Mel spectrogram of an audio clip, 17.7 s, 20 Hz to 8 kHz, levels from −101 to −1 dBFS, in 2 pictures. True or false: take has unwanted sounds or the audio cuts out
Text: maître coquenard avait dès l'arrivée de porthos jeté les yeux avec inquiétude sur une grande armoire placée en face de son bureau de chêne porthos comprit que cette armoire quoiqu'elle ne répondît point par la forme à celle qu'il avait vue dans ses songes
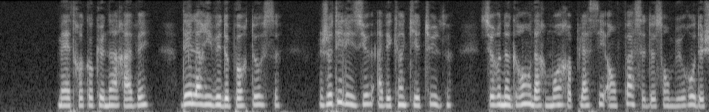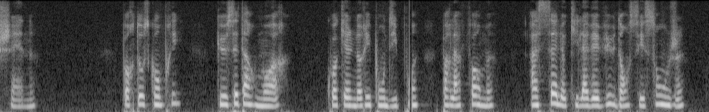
true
